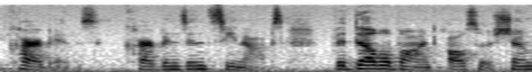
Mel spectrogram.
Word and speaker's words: CNOPS: It's CNOPS, pronounce it C-NOPS.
